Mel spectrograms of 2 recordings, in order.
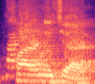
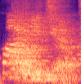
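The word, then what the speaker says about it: furniture: আমরা বলতাম ফারনিচার রাইট এখন থেকে আর ফার্নিচার বলব না আমরা বলব আচ্ছা একটু খেয়াল করবো আমরা এখানে একটা ছোট্ট রাফ সাউন্ড দেখতে পাচ্ছি তাই না এই যে এটা আসলে হবে না এখানে হ্যা এটা ক্রস তো আমার সাথে সাথে বল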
